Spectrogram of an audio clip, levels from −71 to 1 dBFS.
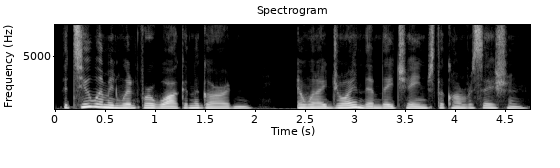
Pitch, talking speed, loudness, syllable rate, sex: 170 Hz, 240 wpm, -15 LUFS, 6.3 syllables/s, female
